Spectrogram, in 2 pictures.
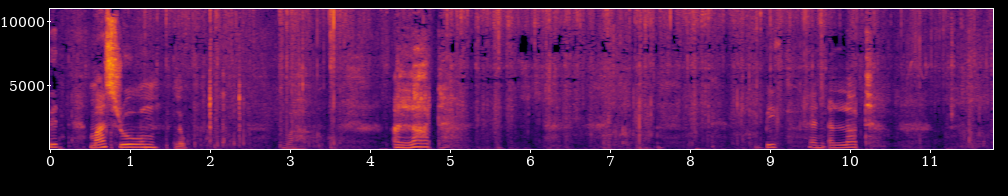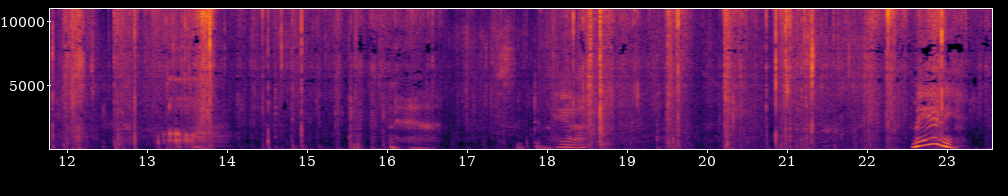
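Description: A hand pulls a mushroom from the grass with a soft rustle.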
